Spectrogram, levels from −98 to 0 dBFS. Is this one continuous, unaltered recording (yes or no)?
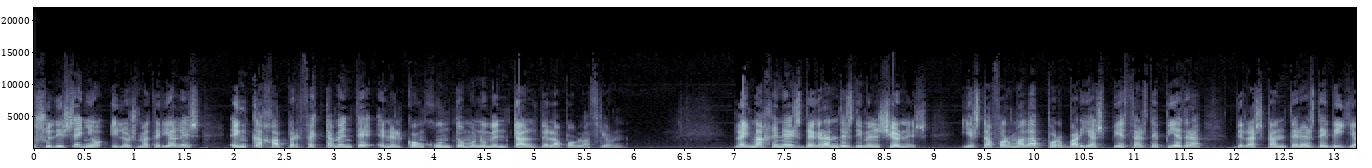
yes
